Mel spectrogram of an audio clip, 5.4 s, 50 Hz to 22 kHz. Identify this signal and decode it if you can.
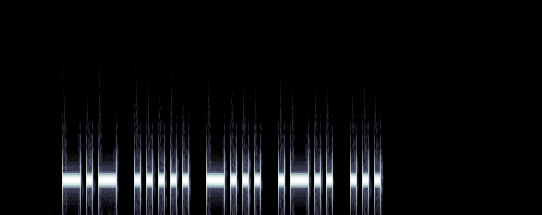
Morse code, heard as a keyed tone, about 21 wpm, 700 Hz. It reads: K5BLS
